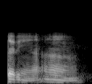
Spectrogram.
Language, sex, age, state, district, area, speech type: Tamil, male, 45-60, Tamil Nadu, Dharmapuri, urban, conversation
